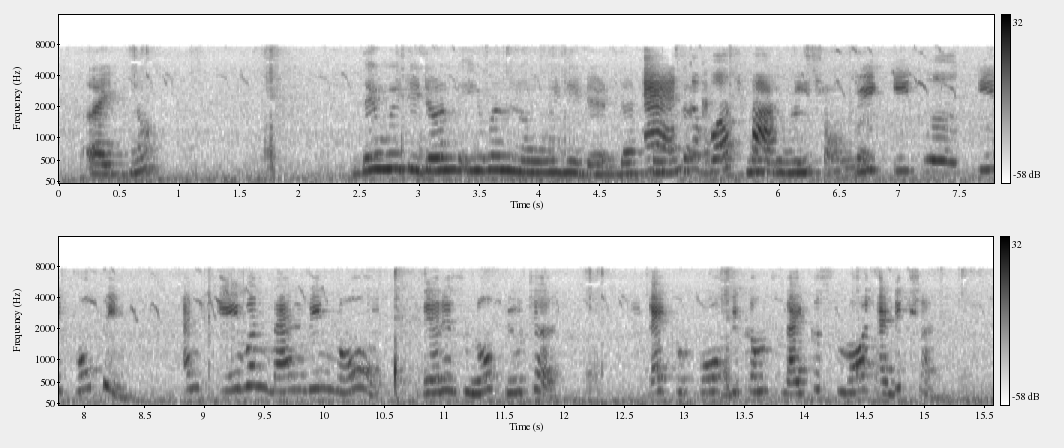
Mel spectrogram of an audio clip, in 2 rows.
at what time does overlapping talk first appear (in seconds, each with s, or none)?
4.9 s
